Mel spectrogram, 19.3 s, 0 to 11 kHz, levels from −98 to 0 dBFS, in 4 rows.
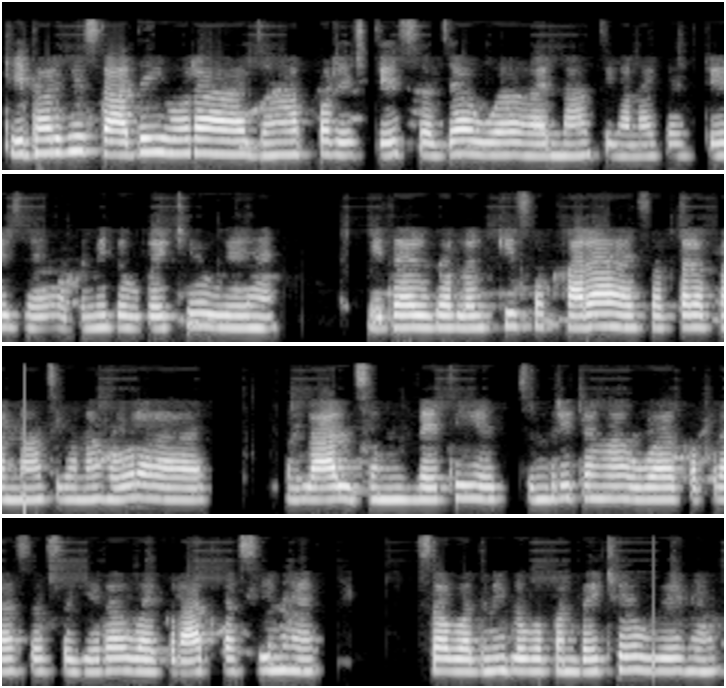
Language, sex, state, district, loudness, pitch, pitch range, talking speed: Hindi, female, Bihar, Begusarai, -16 LUFS, 210 Hz, 200-220 Hz, 180 wpm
